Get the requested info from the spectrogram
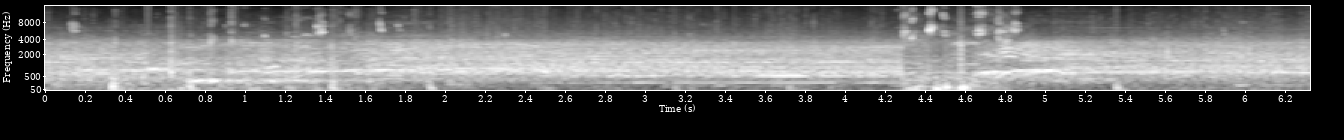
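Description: Arena crowd noise from a basketball game, full of voices, with a basketball bouncing on the hardwood court in scattered knocks, several together about four and a half seconds in.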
